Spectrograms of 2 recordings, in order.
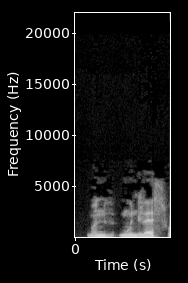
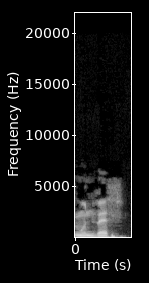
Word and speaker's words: Moonves: Oui, non, mais, puisqu'on parle de vieux, il y a celui de CBS, euh, donc euh, Lee Moonves, ou je sais pas comment ça se prononce, hein. Moonves, ouais. – S Moonves. Ça rime comme ça.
